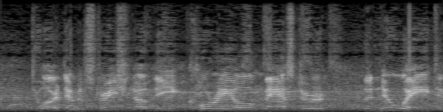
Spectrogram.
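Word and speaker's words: Crio: a little bit about our name Coro we spell it c r i o it's the same as Coro as in choreography to set up a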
